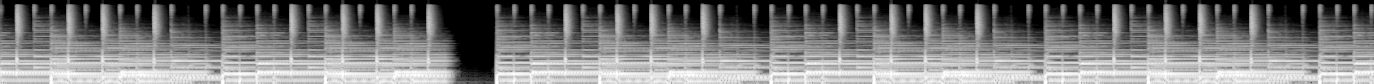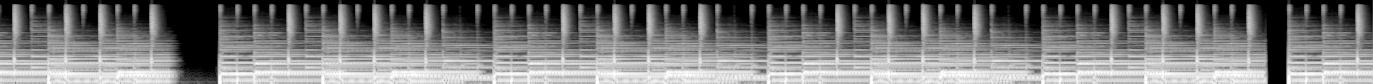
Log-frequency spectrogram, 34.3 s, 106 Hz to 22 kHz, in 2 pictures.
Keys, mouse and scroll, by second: 0.6 ctrl+z, 2.1 ctrl+z, 2.6 ctrl+-, 2.8 ctrl++, 3.4 ctrl+-, 4.0 ctrl+-, 4.6 ctrl++, 5.9 ctrl+-, 9.2 right click, 11.5 right click, 13.0 ctrl++, 17.2 ctrl++, 19.6 ctrl++, 31.1 ctrl+-, 31.4 ctrl+z, 32.3 ctrl+-, 32.9 ctrl++.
